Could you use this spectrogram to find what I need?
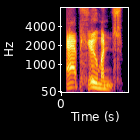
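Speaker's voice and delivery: loud, slow indignant correction; angry. A narrator's reading. Huringer angrily correcting Haas, loud and offended. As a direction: snap back the word, offended. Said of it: "said Huringer angrily".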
